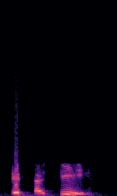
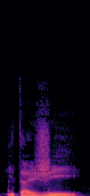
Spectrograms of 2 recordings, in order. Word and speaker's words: Itajaí: They're leaving from Le Havre, France, and sailing 5,600 miles across both the northern and southern Atlantic, ending up in Itajaí, Brazil. Is that how you pronounce that? – Itajaí. – Oh, you're right. Itajaí, Brazil.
